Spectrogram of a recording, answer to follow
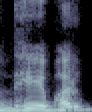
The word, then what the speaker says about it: धेबर: ठीक है, अलग अलग लोग इसको अलग तरीके से प्रोनाउंस करते हैं। कुछ लोग इसको देभर कमीशन बोलते हैं, कुछ लोग इसको धेबर कमीशन बोलते हैं, कुछ लोग इसको ढेबर कमीशन बोलते हैं।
